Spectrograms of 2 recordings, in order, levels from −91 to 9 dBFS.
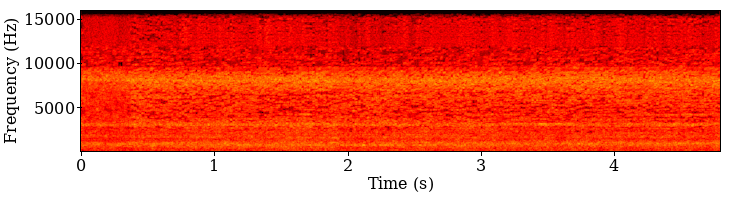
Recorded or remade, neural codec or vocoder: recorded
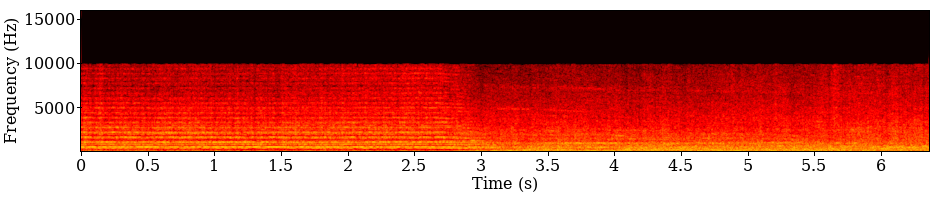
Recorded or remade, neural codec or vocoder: recorded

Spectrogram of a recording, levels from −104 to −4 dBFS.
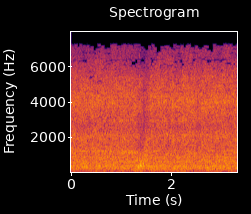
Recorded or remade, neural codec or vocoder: remade, codec, DAC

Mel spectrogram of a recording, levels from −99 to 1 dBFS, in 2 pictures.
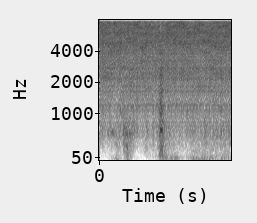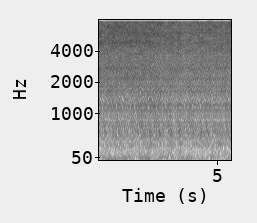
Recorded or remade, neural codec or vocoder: remade, autoencoder, DAC-VAE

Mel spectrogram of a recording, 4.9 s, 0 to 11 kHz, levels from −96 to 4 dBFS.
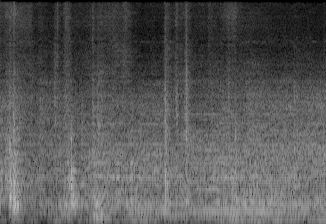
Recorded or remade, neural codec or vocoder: remade, codec, SNAC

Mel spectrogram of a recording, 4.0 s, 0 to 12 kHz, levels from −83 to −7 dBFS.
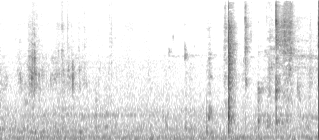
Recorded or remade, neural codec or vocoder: recorded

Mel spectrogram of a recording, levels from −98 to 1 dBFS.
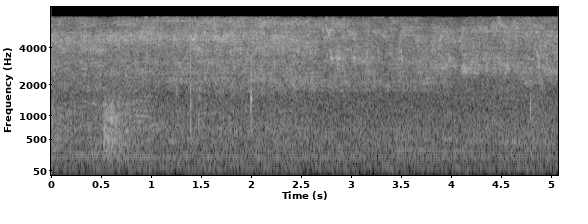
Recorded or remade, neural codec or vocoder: recorded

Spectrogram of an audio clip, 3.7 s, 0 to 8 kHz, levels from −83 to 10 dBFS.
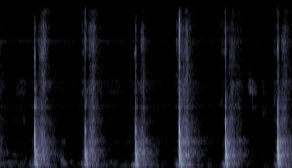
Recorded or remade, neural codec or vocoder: remade, codec, HILCodec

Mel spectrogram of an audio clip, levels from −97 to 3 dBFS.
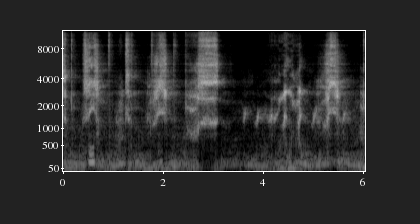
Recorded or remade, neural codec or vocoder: remade, codec, SNAC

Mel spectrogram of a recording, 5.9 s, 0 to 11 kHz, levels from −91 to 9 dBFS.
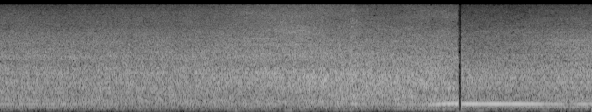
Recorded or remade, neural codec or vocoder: recorded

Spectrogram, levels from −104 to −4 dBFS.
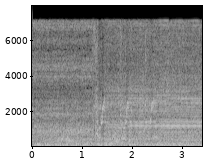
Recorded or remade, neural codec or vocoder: recorded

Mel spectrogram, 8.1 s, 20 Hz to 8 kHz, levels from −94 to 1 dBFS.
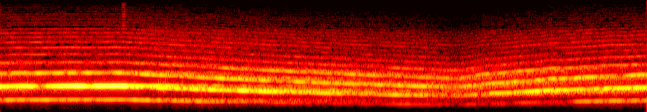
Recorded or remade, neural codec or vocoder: recorded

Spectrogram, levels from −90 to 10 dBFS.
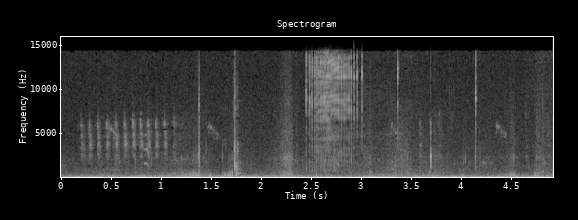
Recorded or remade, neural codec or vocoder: recorded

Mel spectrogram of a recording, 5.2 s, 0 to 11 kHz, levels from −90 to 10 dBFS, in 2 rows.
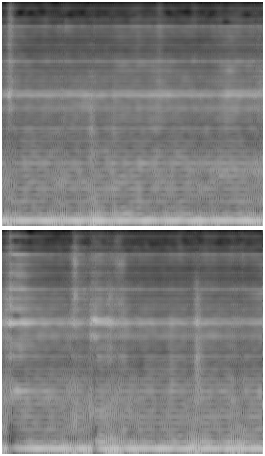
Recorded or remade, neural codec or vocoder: remade, vocoder, Vocos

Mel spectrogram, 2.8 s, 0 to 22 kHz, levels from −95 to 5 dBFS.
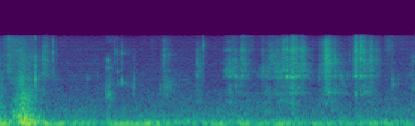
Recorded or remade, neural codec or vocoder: remade, codec, DAC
